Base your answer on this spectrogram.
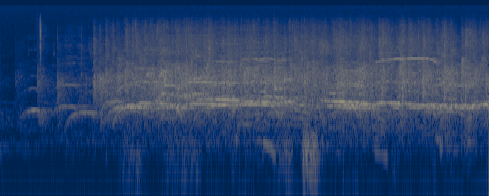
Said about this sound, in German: Ja, danke. Wenn die Stimmung schon so gut ist, kann es so weitergehen. Das wird eine gute Predigt, glaube ich, ähm, wenn ich jetzt für jedes Wort Applaus bekomme.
